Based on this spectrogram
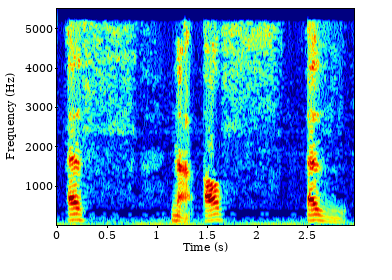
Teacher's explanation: على اليمين هذا هو المخرج الصحيح، لاحظوا يا إخوتي أن الإنسان يضع رأس لسانه على الصفحة الداخلية للأسنان السفلى ويضغط فينشأ صوت ناتج من اصطدام الهواء بالصفحة الداخلية للأسنان السفلى والعليا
